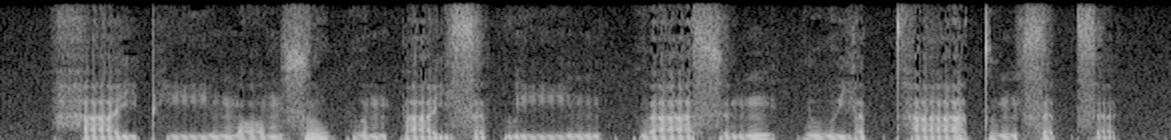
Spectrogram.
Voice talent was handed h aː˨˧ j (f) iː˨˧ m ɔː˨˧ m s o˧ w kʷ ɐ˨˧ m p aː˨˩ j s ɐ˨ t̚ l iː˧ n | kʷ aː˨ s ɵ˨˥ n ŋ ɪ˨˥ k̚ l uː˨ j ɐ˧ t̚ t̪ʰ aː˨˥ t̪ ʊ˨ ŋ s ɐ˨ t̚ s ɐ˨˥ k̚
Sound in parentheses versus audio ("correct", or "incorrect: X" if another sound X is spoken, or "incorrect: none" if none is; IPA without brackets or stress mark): incorrect: pʰ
